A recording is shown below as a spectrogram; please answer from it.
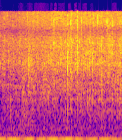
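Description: Washed leafy greens for a mixed fried-greens dish hit a hot frying pan, giving a loud, continuous sizzle and crackle close up, with no talk.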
